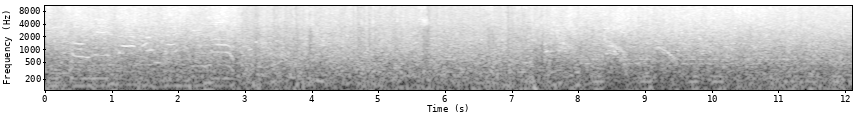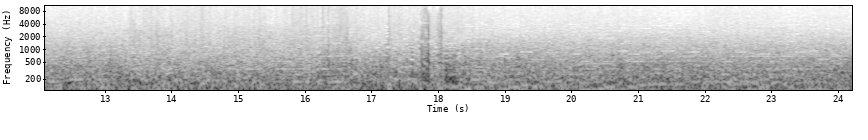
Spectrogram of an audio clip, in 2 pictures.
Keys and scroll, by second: 2.8 Page_Down, 13.2 Page_Down, 24.1 space.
